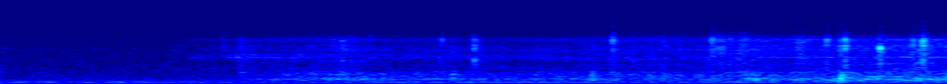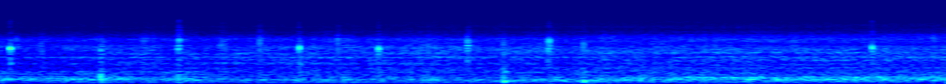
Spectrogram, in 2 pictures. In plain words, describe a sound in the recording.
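A small model train rumbles closer and grows louder.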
